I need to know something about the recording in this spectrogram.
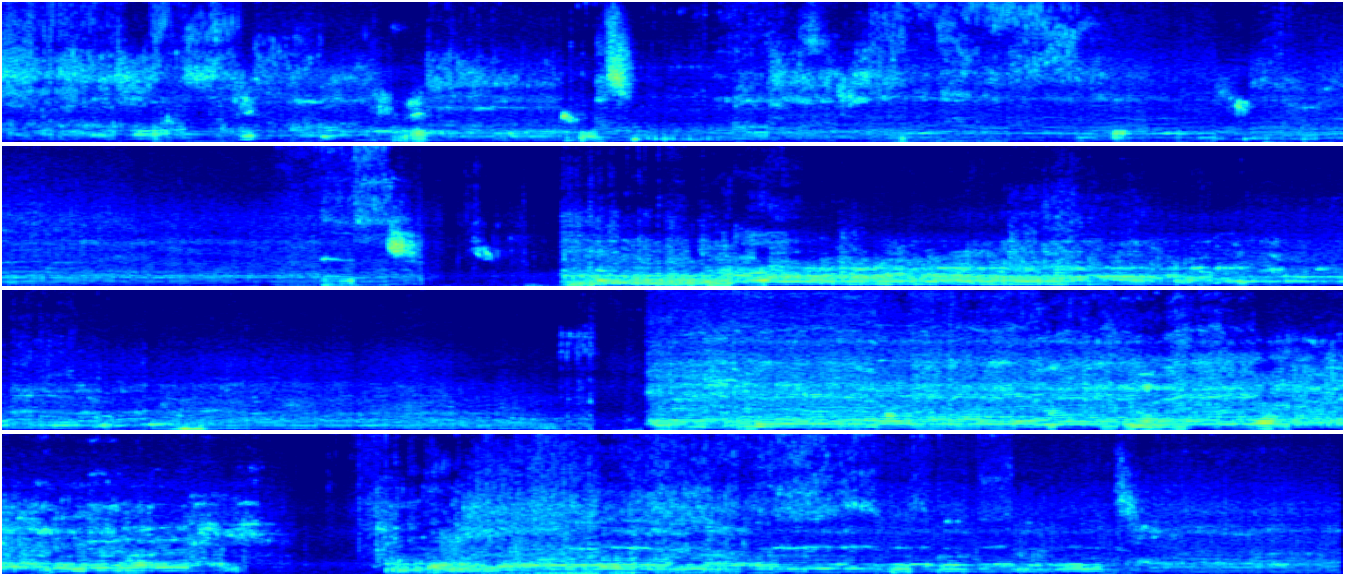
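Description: A petrol string trimmer buzzes loudly as it cuts grass.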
